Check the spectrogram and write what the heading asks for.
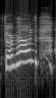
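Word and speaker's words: Sturmhond: So my question is, would we see him as Stormhound? Is it how you say it? – Stormhound.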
